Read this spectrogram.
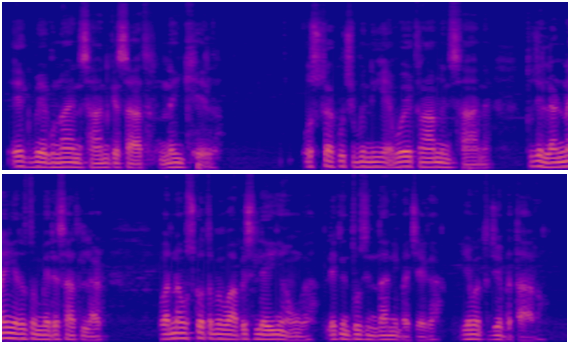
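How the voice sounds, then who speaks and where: A man's voice: sits low, a little mellow. A man voicing a powerful male jinn, stern and threatening as he speaks. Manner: threatening, scornful.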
